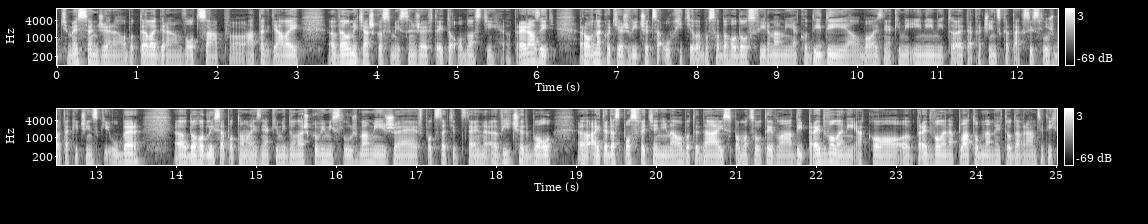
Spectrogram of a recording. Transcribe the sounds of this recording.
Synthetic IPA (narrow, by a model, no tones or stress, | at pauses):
cmɛsɛnʒɛɾalɛbɔt̪ɛlɛɡɾamʋɔt̪sapʰa̰t̪aɡɟa̰lɛjʋɛʎmicaʃkɔsimḭsliːmʒɛajft̪ɛ̰jt̪ɔ̰ʔɔblascipɾɛɾazicɾʔɔʊnakɔcɪɛʒʋiːt͡ʃɛt̪sa̰ʔuxicilɛ̰bɔsad̪ɔɦɔd̪ɔlsfiɾmamiakɔd̪id̪ialɛbɔajzɲɛ̰akiːmḭʔiniːmit̪ɔ̰jɛt̪akaːt͡ʃiːnskaːt̪a̰ksislṵʒbat̪akiːt͡ʃiːnskḭʔuːbɛɾ | d̪ɔɦɔd̪lisapɔt̪ɔma̰jzɲɛakiːmid̪ɔnaːʃkɔʋiːmisluʒbamiʒɛfpɔt̪st̪acɛt̪ɛ̰nʋiːt͡ʃɛd̪bɔl | a̰jt̪ɛd̪aspɔsʋɛcɛɲiːmalɛbɔt̪ɛd̪aːjspɔmɔt͡sɔʊt̪ɛjʋlaːd̪ipɾɛd̪ʋɔlɛnḭːʔa̰kʰɔpɾɛ̰d̪ʋɔlɛnaːplat̪ɔbnaːmɛt̪ɔːd̪aʋɾa̰ːmt͡sit̪iːx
